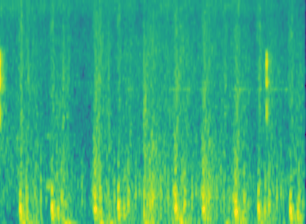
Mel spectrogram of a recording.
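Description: Enemy footsteps in Dark Souls, mushroom people moving through a forest, come as soft, regular thuds about every quarter second, faint and steady against quiet ambient background.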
